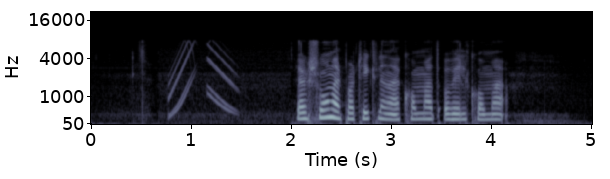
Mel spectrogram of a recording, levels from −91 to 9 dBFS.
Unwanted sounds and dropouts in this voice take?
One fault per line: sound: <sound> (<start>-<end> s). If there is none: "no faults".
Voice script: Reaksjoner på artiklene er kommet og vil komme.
sound: chirp (0.8-1.5 s)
